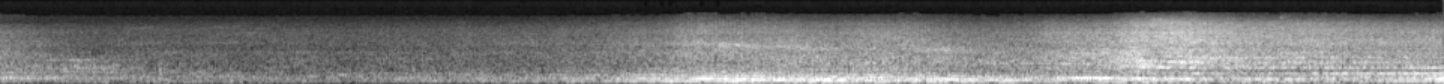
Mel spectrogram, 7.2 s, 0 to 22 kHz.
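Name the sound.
GT3 race cars accelerating out of pit lane, Macau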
